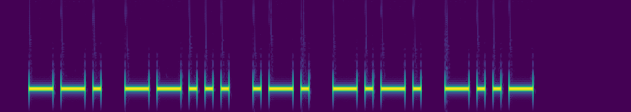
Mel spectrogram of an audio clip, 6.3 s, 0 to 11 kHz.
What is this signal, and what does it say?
Morse code, heard as a keyed tone, about 15 wpm, 700 Hz. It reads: G7RCX
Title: DXCC-100 Call Signs - 5 Characters - Repeated 3x - 15wpm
